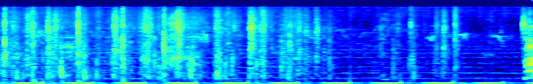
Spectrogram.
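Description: Tense film score with a steady low drum pulse at about two and a half beats a second, over the clatter of several soldiers' boots running on stone paving.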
